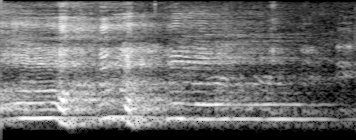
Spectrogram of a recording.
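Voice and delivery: high mock wail; hammed-up bawling; imitated crying. Brother tied up in a candlelit bathroom, hammed-up crying. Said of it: "I started crying".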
